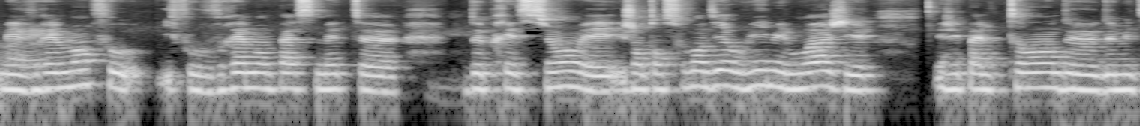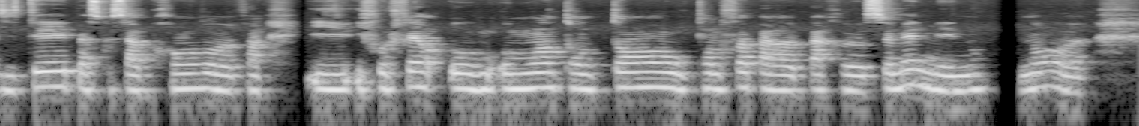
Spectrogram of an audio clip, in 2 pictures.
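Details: Adult woman who stutters, who has had speech therapy including stuttering modification and uses meditation to stay present during stuttering moments; stuttering.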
